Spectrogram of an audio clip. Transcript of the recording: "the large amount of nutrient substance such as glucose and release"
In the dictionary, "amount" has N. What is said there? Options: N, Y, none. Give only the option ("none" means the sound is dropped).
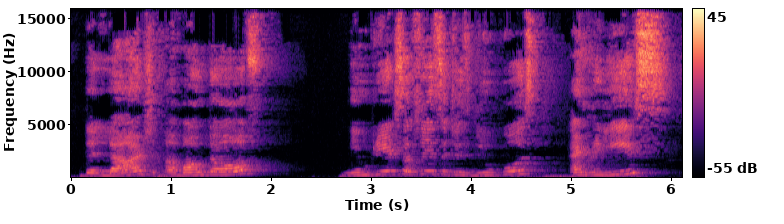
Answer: N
